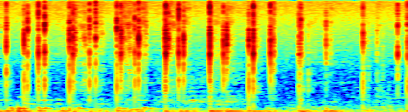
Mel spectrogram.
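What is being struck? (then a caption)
Hardcover book with paper dust jacket. Long acrylic nails scratch and tap the front cover of a mid-size hardcover book, "Fairies", with a pale glossy paper dust jacket, held upright in both hands. Quick, fairly regular bright clicks and short scratchy strokes repeat at about two per second over a steady low hum.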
